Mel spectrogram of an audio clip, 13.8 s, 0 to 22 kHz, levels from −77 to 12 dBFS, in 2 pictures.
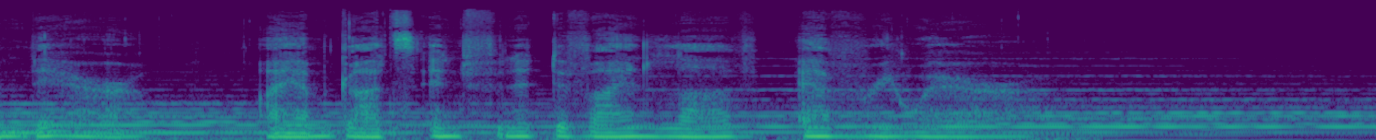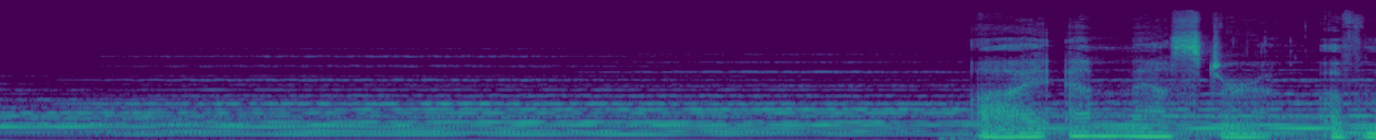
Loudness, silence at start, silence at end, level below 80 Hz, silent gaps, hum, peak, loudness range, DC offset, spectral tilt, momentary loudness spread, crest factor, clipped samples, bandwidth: -26 LUFS; 0 s; 0 s; -48 dBFS; none; none; -6 dBFS; 10 LU; 0.1%; -5.5 dB/octave; 12 LU; 18 dB; under 0.1%; 16 kHz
